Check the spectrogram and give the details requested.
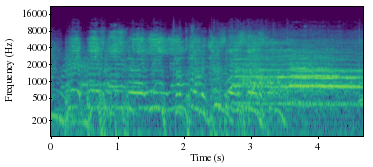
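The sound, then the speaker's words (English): A loud crowd roars and shouts together, many overlapping voices rising into sustained cheering toward the end, filling the whole scene without pause. “He just rocked that crowd, baby.”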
